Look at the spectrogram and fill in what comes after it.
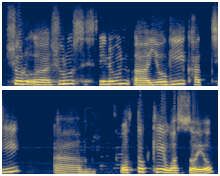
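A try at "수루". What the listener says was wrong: এখানে একটু ভুল আছে, শুরু হবে না, আমাদের সিয়তের উচ্চারণ কি হবে? এস, ইংরেজি এস এর মতো, বাংলা দন্তাস্বর মতো হবে না। ইংরেজি এস যদি ফলো করেন তাহলে এক্সাক্ট উচ্চারণ হবে, সেটা হবে সুরু, সুরু।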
